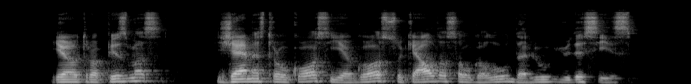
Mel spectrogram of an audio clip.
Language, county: Lithuanian, Klaipėda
